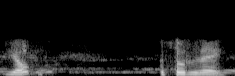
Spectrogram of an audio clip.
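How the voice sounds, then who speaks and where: A middle-aged woman on a phone call, gently reassuring her daughter. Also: mid-range voice, flat delivery, slow pace, a little hiss or hum. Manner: soothing, reassuring. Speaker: parent on a jail call. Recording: tinny jail phone line.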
